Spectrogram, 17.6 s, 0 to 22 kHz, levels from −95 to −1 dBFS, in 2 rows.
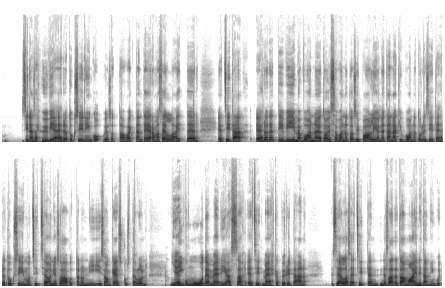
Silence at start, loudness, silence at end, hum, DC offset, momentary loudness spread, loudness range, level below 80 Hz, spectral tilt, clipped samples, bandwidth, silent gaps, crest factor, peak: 0.05 s; -23 LUFS; 0 s; none; under 0.1%; 6 LU; 3 LU; -60 dBFS; -5 dB/octave; under 0.1%; 18.5 kHz; none; 16 dB; -6 dBFS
